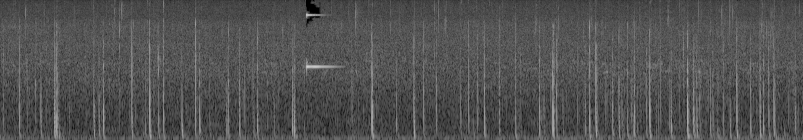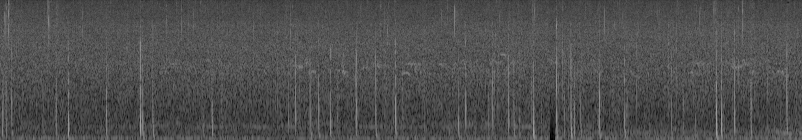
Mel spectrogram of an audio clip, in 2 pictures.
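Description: Steady rain falling, with many separate drops ticking close by. A brief high chirp sounds once, about four seconds in.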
